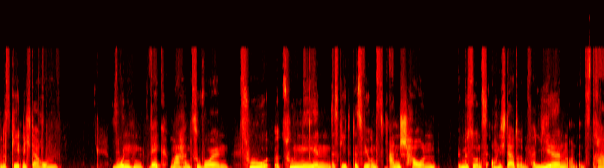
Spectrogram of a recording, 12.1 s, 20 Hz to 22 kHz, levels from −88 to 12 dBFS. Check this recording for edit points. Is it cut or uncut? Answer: cut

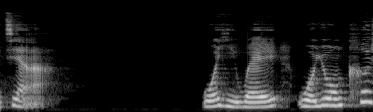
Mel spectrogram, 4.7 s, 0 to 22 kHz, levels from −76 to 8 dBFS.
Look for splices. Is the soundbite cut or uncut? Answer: cut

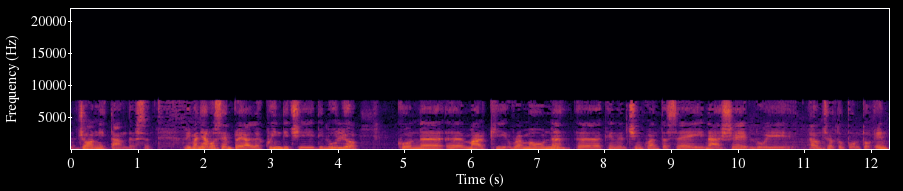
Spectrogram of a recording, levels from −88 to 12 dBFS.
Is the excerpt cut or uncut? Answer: uncut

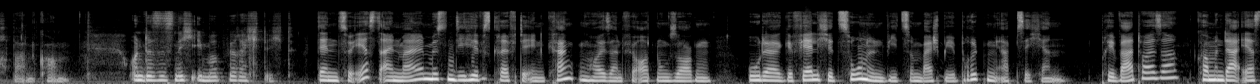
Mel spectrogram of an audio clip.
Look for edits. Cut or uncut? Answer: uncut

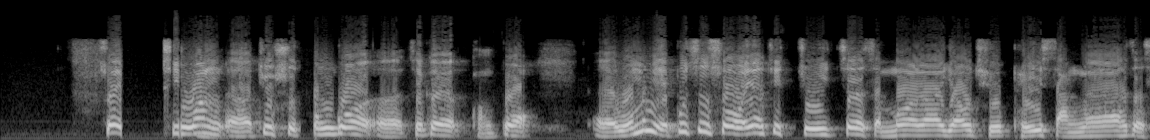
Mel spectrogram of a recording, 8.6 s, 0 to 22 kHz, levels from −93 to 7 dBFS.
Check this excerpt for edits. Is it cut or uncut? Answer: uncut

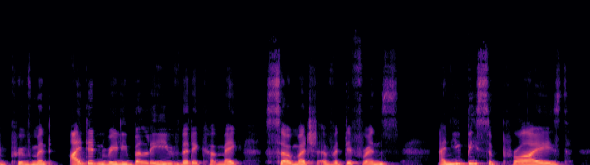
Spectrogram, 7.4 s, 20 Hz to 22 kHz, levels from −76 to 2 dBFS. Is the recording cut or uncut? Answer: uncut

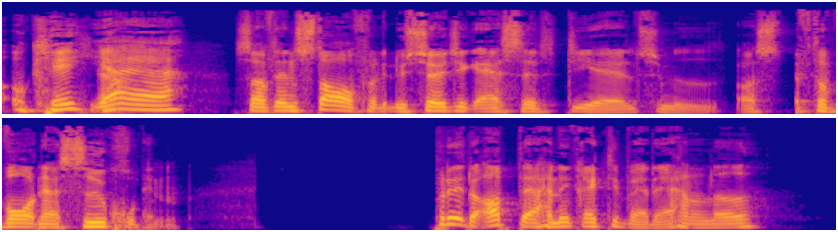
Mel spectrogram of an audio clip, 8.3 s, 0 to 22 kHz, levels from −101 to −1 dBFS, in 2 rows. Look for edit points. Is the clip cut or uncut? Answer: cut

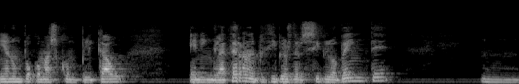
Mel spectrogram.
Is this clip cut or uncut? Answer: uncut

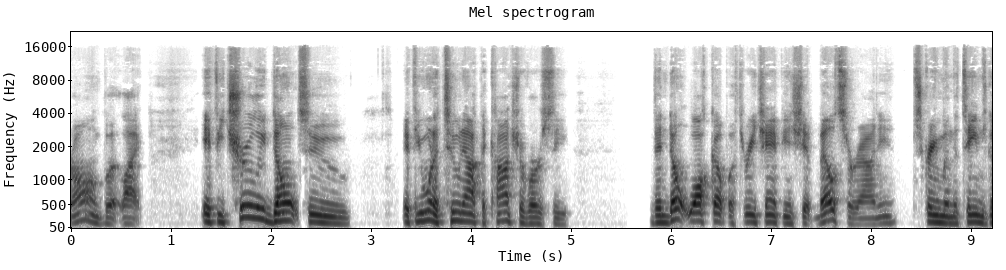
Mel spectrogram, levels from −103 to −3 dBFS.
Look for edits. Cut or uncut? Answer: cut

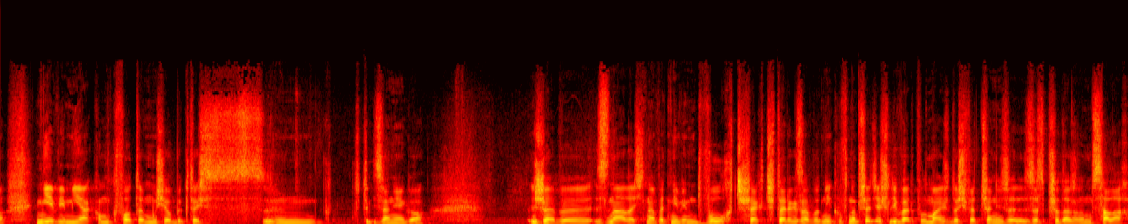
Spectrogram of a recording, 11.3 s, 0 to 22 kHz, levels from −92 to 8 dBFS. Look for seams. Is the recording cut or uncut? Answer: cut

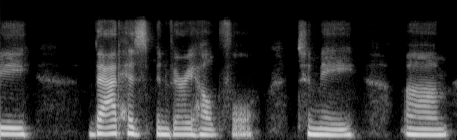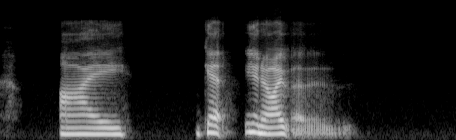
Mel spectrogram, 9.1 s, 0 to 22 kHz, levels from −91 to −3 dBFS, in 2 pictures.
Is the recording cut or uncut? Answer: uncut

